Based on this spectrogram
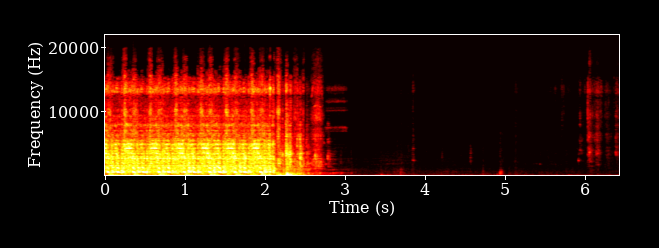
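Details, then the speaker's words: Onan 5500 generator, about 15 years old and unused 6+ years with bad gas, primed after air in the fuel line, fault code 36: about 2.5 s of even cranking at roughly three strokes a second without catching; owner suspects a fuel problem, possibly a stuck carburetor float. "this sounds like a fuel problem to me"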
